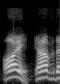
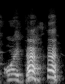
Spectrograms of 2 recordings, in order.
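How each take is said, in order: First: Loud, higher, mock British Cockney call; Nottingham accent. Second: Much higher, louder laughing mock Cockney; British imitation. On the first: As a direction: ham up a Nottingham bloke shouting. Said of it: "sounded like he was fr- you know, from Nottingham". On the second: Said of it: "a pretty good Brit, uh, imitation".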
